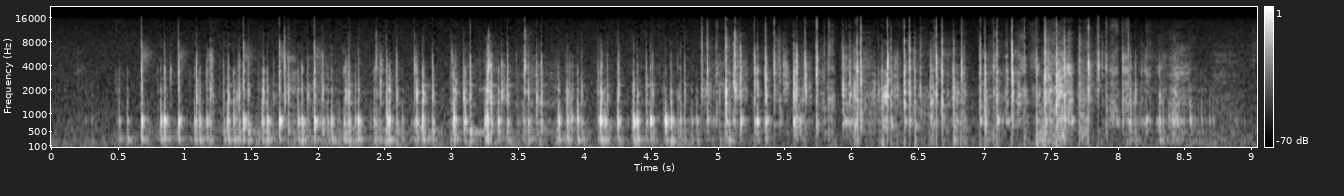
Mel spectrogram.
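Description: Long nails tap rapidly on the top and sides of a Canon DSLR's hollow plastic body as it sits on a tripod, captured by the camera's built-in mic. The taps are dry, bright clicks with a faint hollow tone near 780 Hz and almost no low end. They come in quick, uneven bursts that stop instantly without ringing.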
